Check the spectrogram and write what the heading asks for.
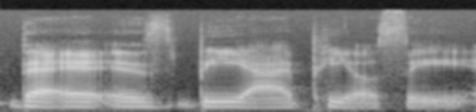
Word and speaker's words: BIPOC: So BIPIC. Is that what you said? BIPIC. That's how you say it. – I don't think that I think it's an acronym. – So you're supposed to just really just sit here every time and say BIPOC.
